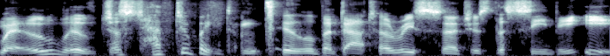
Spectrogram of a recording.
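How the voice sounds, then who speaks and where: Speaking at medium pitch and a moderate pace, a man puts on a character voice. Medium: audio drama. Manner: smug, drawling.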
